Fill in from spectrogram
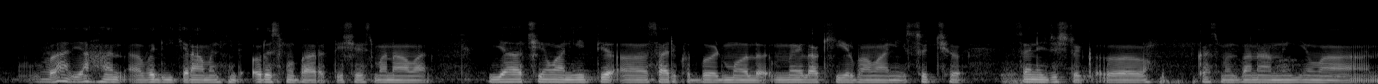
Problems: background sounds at intervals, background conversations at intervals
